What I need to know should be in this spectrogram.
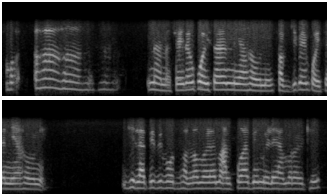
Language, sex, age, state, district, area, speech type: Odia, female, 45-60, Odisha, Sundergarh, urban, conversation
